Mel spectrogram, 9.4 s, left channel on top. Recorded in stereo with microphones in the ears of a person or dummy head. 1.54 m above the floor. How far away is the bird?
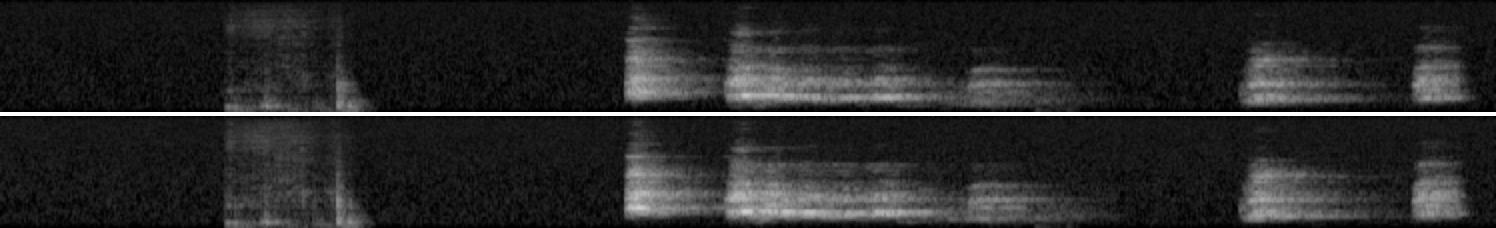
No bird in this recording.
